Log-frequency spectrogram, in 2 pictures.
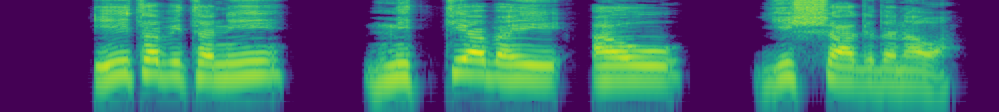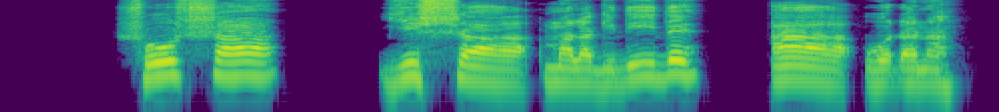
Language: Dawro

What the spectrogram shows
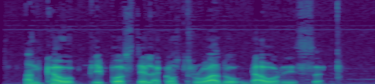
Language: Esperanto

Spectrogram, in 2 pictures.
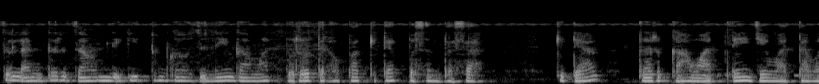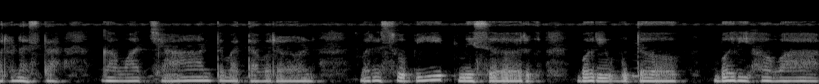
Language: Konkani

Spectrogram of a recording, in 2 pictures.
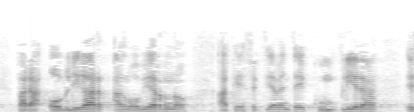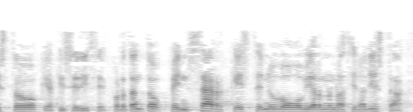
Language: Spanish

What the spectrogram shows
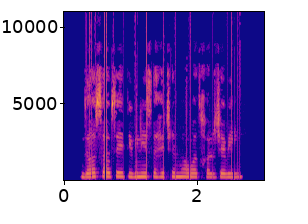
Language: Pashto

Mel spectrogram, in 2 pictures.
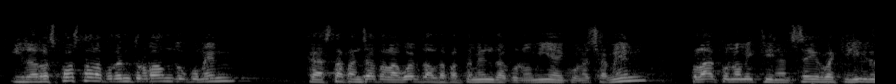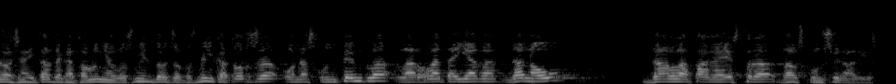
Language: Catalan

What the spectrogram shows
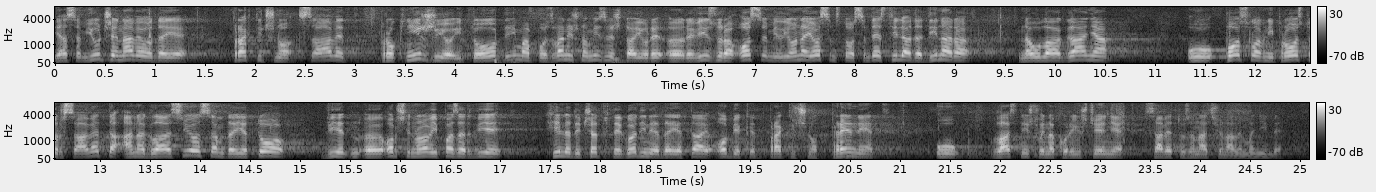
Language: Serbian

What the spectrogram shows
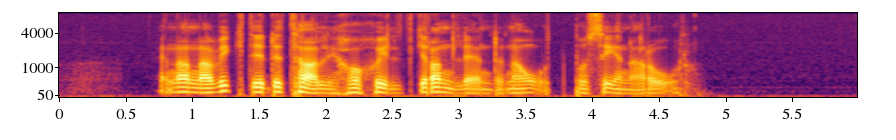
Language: Swedish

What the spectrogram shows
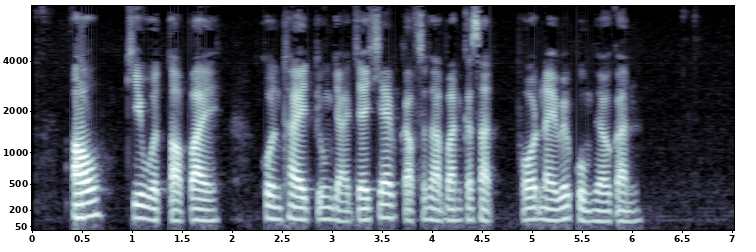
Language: Thai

